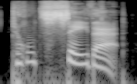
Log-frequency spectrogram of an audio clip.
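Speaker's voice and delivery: high, drawn-out indignant protest; scold, stretching the words in upset; mad. A narrator's reading. June sides with Mom against Dad, mad. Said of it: "just as mad".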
